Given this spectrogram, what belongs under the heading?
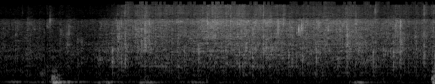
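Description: Chopped onion and green chili fry in hot oil as a steady, bright sizzle, with a few dull stirring knocks from a utensil in the pan. The sound is close and loud, with no voices.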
